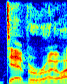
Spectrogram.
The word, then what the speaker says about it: Devereux: I looked up the pronunciation. – I thought it was David. – No, Devereaux. I actually looked up the pronunciation on YouTube.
